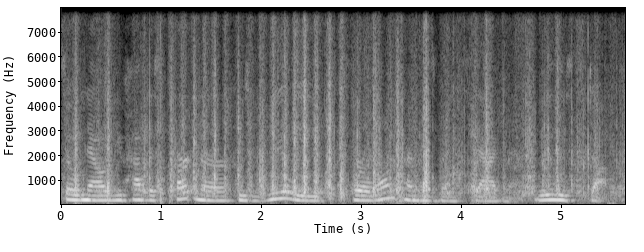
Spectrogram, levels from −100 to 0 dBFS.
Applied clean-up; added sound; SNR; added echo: none; Rattle; 5 dB; reverberation time 0.3 s.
